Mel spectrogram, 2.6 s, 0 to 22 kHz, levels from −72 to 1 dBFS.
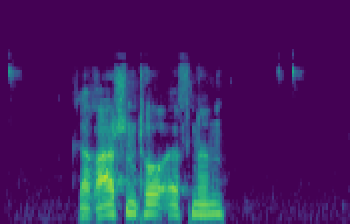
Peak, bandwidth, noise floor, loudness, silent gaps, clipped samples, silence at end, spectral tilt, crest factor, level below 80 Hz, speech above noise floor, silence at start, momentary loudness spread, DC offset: -2 dBFS; 9.4 kHz; -43 dBFS; -18 LUFS; none; under 0.1%; 0.95 s; -5 dB/octave; 18 dB; -54 dBFS; 25 dB; 0.05 s; 22 LU; under 0.1%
